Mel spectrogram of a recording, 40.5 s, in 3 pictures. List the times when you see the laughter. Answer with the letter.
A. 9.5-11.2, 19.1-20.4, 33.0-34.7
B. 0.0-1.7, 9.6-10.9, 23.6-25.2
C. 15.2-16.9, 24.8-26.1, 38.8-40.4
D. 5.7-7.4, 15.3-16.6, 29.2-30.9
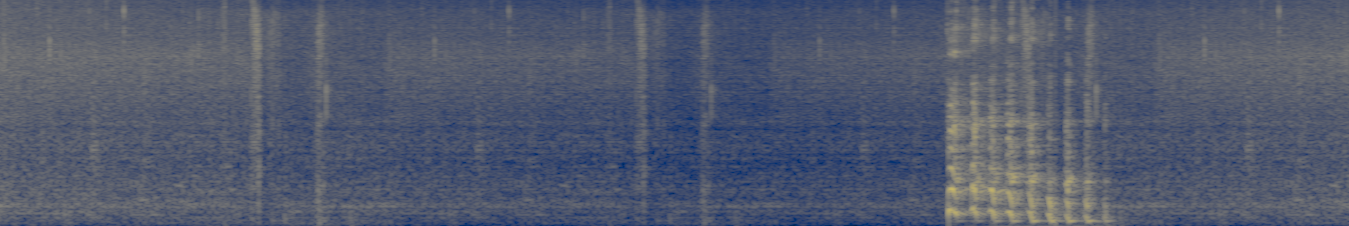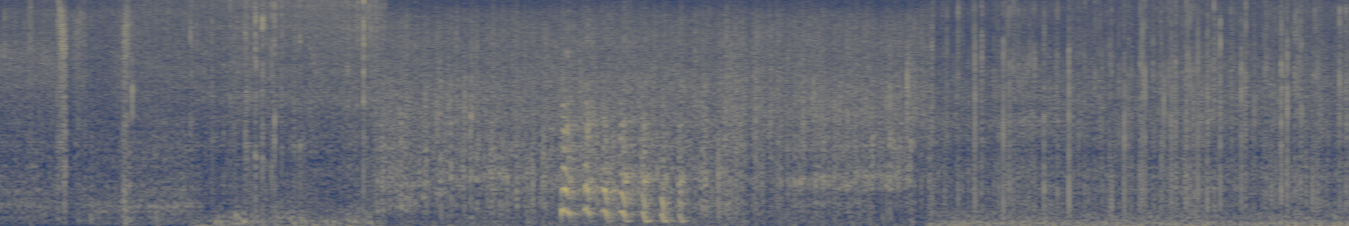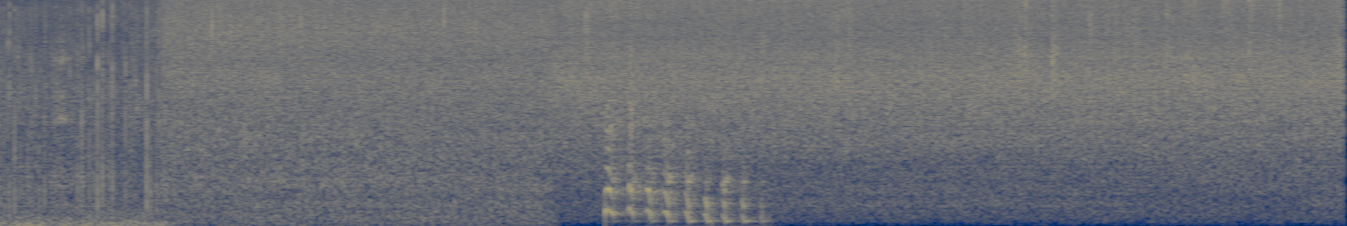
A.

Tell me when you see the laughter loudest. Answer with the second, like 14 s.
10 s.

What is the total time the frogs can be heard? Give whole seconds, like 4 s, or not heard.
not heard.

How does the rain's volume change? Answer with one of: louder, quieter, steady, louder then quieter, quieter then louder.
louder.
